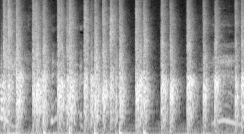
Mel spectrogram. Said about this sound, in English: And I think that's an achievement for which you deserve, a good round of applause. The guys in the studio join me in giving him a good round of applause.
